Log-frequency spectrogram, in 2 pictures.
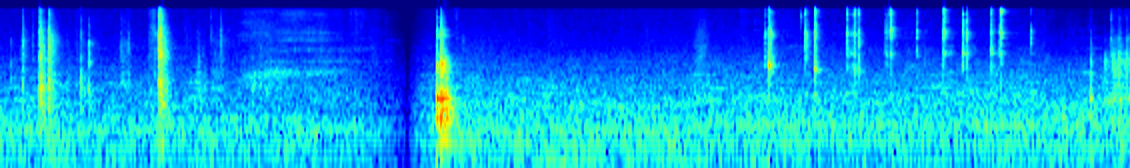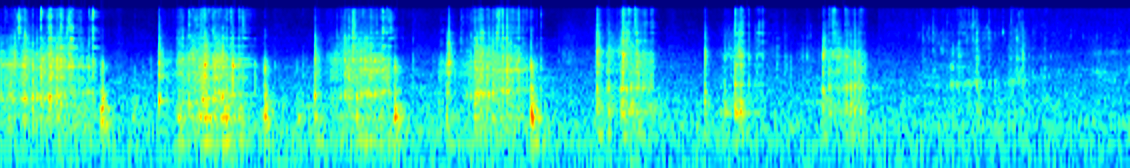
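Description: Drink preparation at a cafe counter: sharp clinks of cups and utensils and a loud knock about four seconds in. From about eleven seconds in come about six noisy rushes, each about a second long, of liquid being poured into a cup.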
